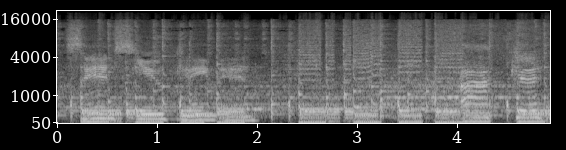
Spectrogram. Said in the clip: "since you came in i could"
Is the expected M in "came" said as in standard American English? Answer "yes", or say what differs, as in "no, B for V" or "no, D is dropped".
yes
